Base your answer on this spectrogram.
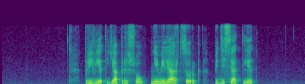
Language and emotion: Russian, neutral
